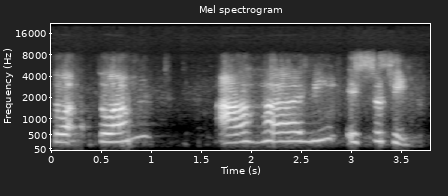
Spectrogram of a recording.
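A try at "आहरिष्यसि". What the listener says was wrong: इत्ससी ई नाही ईचा उच्चार करायचाच नाही. आता आपण त्याची संधी केली ना. आहरीस आहरी सती ससी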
